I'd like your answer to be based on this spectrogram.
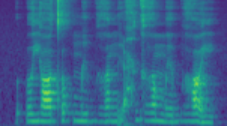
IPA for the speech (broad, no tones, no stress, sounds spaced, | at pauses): ʔ ʊ j ɒ tʼ ʊ p m i bʱ ʌ n ḭ ħ ɡʱ ʌ m ɪ bʱ ɒ j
